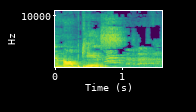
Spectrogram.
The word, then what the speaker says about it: MNOPQRS: Anak ketiga MNOPQRS bacanya Menopkis.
